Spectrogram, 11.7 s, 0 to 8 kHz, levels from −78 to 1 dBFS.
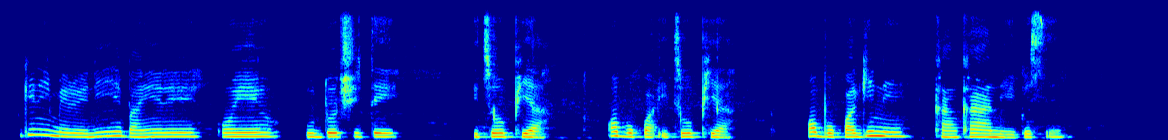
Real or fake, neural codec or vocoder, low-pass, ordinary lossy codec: real; none; 7.2 kHz; none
